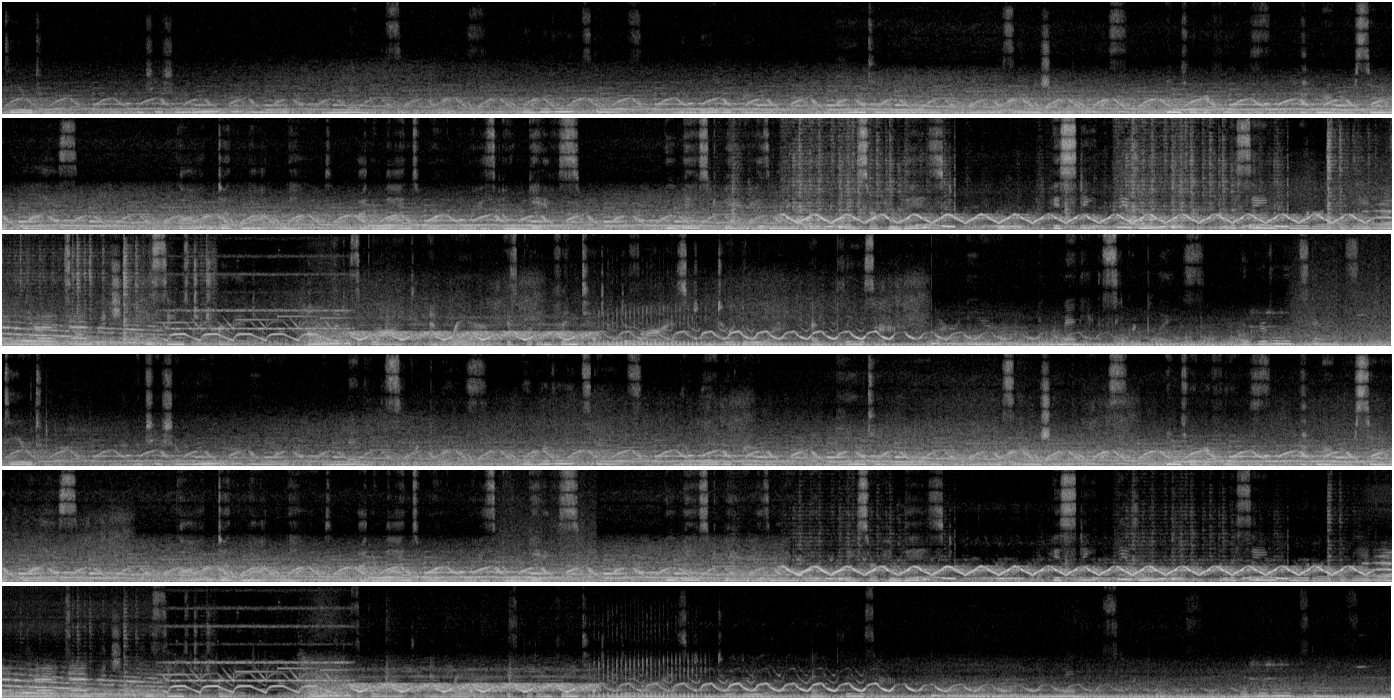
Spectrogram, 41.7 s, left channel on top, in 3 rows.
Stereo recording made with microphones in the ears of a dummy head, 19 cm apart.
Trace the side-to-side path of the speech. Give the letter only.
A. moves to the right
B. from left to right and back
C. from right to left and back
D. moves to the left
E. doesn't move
D.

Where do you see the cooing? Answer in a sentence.
You can hear the cooing on the left.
